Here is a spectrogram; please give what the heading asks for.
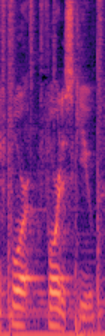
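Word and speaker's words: Fortesque: Sir Daniel, or I always pronounce his name, it's definitely Fortescue.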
